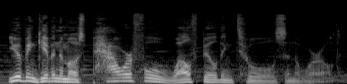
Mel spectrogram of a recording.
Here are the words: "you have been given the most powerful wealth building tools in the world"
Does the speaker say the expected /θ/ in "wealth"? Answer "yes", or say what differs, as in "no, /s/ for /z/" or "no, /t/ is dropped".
yes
